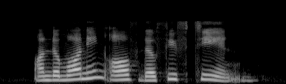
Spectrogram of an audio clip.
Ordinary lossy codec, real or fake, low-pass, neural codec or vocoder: none; fake; none; codec, 16 kHz, 2 kbps, FreqCodec, larger model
